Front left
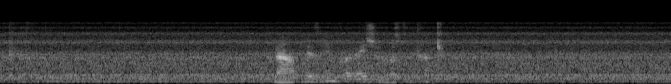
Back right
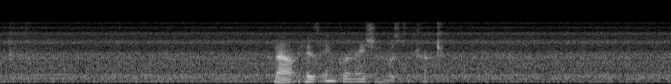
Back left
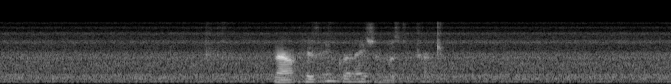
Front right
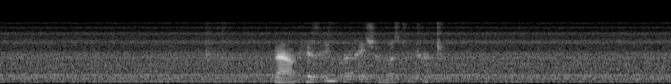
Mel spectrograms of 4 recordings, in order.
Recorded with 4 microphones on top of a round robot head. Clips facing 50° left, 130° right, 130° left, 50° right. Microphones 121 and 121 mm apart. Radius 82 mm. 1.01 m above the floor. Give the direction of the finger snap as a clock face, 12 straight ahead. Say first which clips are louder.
Even, even; 8 o'clock.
